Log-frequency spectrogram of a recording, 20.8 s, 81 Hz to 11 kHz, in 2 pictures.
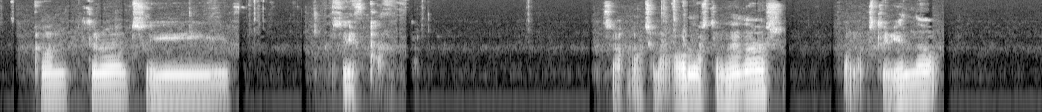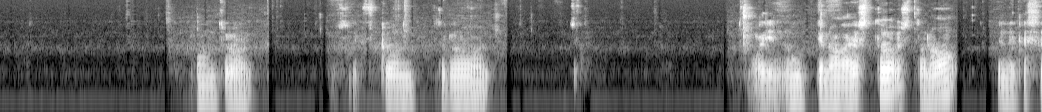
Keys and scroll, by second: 2.4 super+z, 5.2 super+z, 6.7-11.4 typing, 11.6 super+a, 13.1 super+z, 16.5 super+z, 17.0-17.8 typing, 18.2 shift+super+d, 20.1 shift+super+x, 20.4 shift+super+d.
